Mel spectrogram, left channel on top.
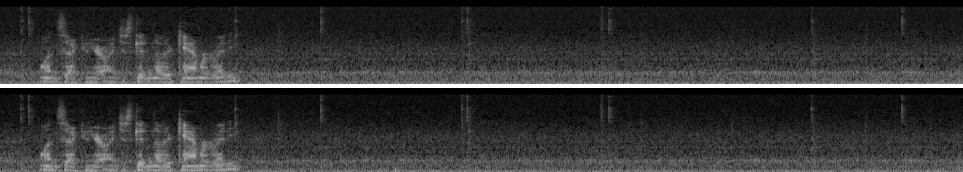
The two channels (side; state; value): both; normal; correlation 0.88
